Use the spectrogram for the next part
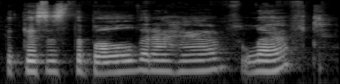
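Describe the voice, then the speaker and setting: A middle-aged woman with a hoarse voice, chatting casually as a resin art teacher while showing her work at home. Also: mid-range voice, flat delivery, unhurried, a little mellow. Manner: chatty, enthusiastic, meandering. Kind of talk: casual video talk showing artwork.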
